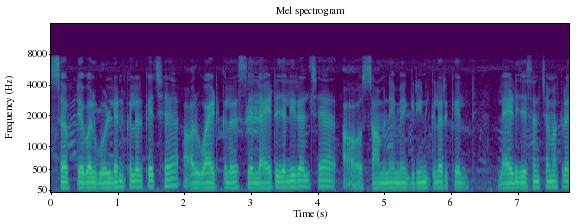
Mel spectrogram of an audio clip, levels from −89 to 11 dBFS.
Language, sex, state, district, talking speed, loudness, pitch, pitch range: Angika, male, Bihar, Begusarai, 185 wpm, -25 LUFS, 110 Hz, 105-125 Hz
